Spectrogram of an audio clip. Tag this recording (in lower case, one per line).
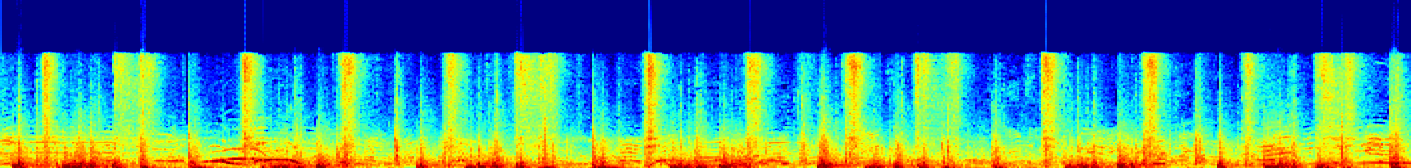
people marching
